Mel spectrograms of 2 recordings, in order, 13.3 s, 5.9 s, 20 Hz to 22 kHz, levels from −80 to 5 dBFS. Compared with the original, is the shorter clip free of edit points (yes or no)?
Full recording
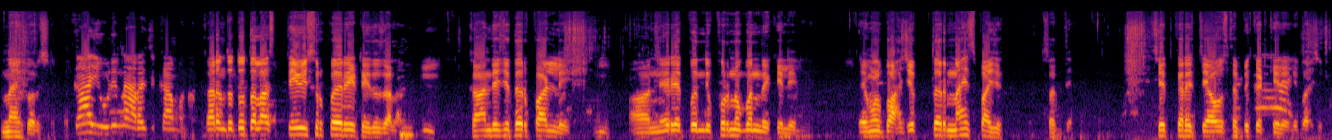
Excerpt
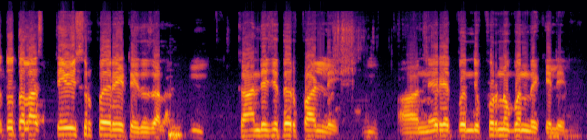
yes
